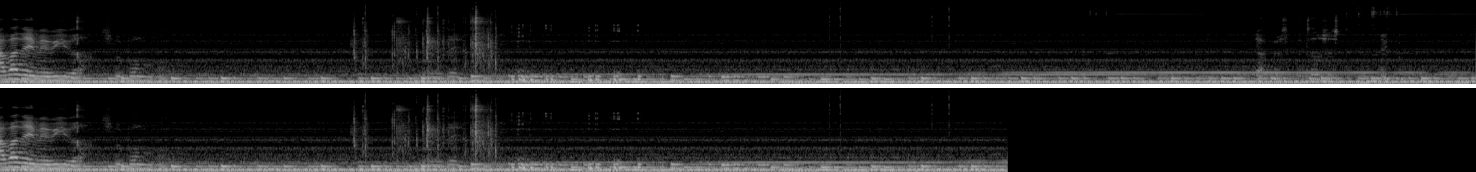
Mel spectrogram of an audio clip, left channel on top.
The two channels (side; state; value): right; drops out; at 10.1 s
